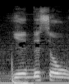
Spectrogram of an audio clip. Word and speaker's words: Zenitsu: Anh tên của cậu được phát âm là zantetsu với thêm tiếc là su kéo dài ra thay vì nhấn mạnh là Zen Zen EXO anh tóc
